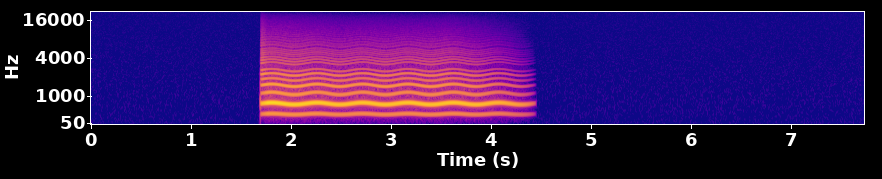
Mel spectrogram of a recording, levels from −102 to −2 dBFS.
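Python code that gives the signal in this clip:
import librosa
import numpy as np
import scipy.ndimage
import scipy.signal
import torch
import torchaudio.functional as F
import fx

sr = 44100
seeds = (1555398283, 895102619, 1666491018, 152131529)

y = fx.sub_patch_vibrato(sr, seeds[0], note=78, wave='triangle', wave2='triangle', interval_st=12, detune_cents=16, level2_db=-16, sub_db=-13.5, noise_db=-24.5, kind='bandpass', cutoff_hz=740.0, q=1.0, env_oct=2.0, env_decay_s=0.07, env_sustain_pct=40, attack_ms=14.0, decay_s=0.75, sustain_db=-5.0, release_s=0.89, note_s=1.87, lfo_hz=2.2, vibrato_cents=78)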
